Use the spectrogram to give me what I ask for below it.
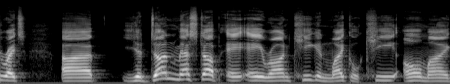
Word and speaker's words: Aaron: Like instead of Aaron, he's saying, okay, A.A. Ron.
